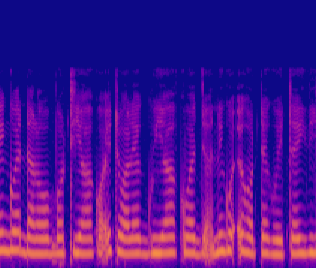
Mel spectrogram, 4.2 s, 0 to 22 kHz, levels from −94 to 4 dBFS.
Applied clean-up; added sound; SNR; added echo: none; none; none; none.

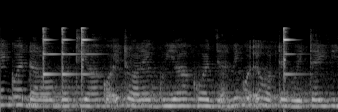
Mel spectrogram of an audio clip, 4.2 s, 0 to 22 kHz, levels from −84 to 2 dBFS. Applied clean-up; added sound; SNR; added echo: none; Chink, clink; 1 dB; reverberation time 2.3 s.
